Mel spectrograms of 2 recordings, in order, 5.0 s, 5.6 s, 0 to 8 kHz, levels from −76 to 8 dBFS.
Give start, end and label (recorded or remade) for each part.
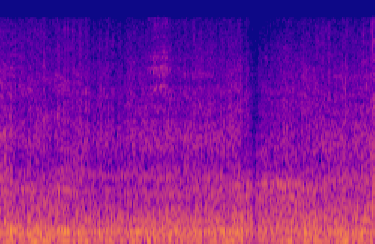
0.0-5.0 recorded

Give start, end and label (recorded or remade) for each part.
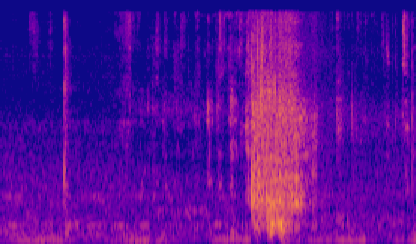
0.0-0.4 recorded; 0.4-3.8 remade; 3.8-5.6 recorded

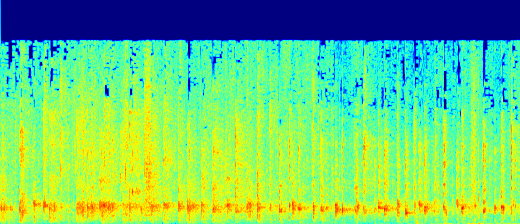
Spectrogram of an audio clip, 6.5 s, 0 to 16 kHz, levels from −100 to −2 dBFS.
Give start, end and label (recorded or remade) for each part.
0.0-6.5 recorded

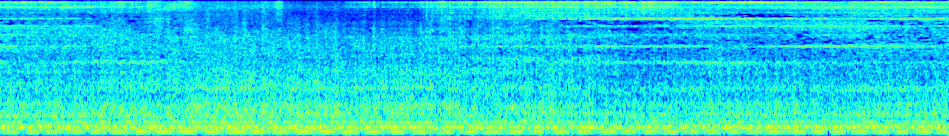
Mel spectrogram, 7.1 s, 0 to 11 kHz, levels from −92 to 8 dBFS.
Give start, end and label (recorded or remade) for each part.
0.0-2.6 recorded; 2.6-5.1 remade; 5.1-7.1 recorded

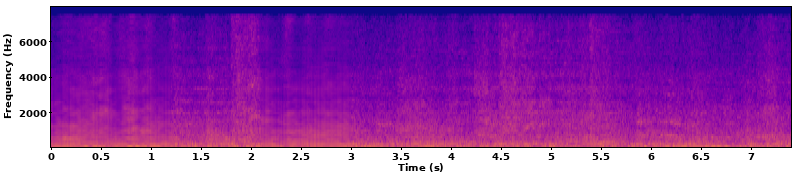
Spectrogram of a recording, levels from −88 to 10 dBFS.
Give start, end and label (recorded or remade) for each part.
0.0-1.2 remade; 1.2-2.1 recorded; 2.1-3.0 remade; 3.0-7.4 recorded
